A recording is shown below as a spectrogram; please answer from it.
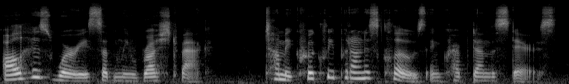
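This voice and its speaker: A young woman acting as a sardonic, eerie campfire storyteller in a student audio drama, with dry, deliberate delivery. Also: on the low side, big pitch swings, a little mellow. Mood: ominous, measured. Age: young adult.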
